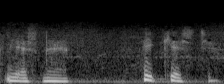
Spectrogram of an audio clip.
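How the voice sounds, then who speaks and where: An actress playing a gentle, agreeable middle-aged wife and mother in a soft 1940s radio drama style. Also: sits low, slight background noise. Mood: tender, serene. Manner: soft, unhurried. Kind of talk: 1940s American radio acting. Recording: muffled vintage radio under loud music.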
